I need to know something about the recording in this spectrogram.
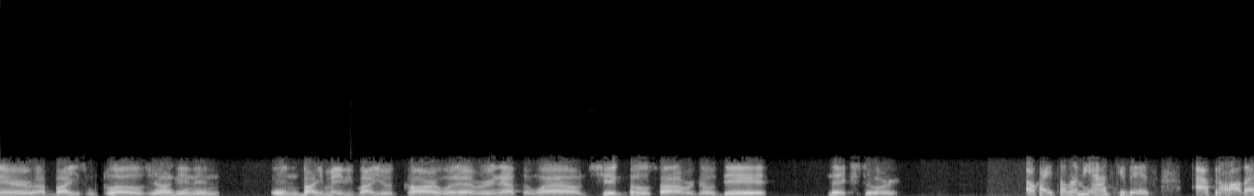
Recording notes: …'s Personal Prank Phone Calls Collection.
